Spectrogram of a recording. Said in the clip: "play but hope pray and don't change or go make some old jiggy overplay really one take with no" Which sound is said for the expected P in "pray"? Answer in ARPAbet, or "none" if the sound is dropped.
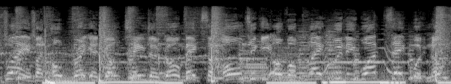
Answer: F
